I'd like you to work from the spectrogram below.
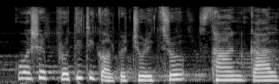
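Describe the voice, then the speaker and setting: A woman speaks at a medium pitch with lively intonation. Noticeable background noise runs under her voice. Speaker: radio jockey. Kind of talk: horror story narration.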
